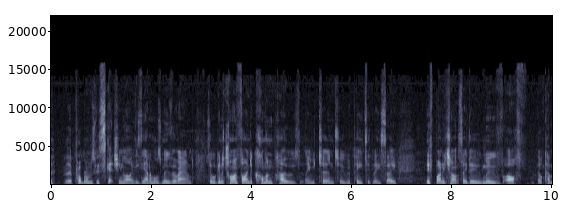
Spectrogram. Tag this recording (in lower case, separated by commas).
speech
